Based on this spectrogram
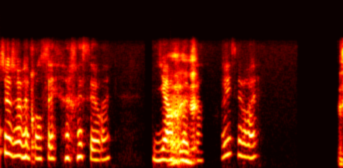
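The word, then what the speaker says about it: яблоко: C'est vrai qu'on prononce Yablaka, c'est pour ça ça vous fait penser à ça.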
